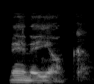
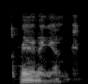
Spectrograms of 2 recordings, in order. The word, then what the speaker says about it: Manayunk: Manayunk. That's how you spell it. Manayunk.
